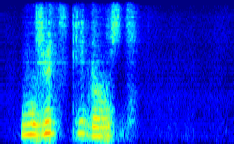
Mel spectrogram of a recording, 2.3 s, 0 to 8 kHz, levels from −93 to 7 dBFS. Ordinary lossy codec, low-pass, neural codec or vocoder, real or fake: AAC, 32 kbps; 7.2 kHz; codec, 44.1 kHz, 0.9 kbps, DAC; fake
